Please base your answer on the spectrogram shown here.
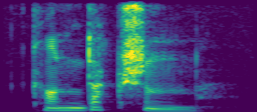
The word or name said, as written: conduction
